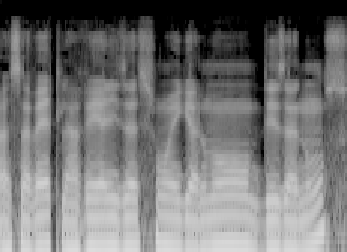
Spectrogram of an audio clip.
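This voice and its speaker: A man speaks at a fairly slow pace with a medium pitch, a dark, mellow tone and fairly even intonation, recorded very cleanly with a dry, close sound, no echo and a silent background. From Paris region, France. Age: 20s. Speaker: digital advertising consultant. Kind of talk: interview.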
